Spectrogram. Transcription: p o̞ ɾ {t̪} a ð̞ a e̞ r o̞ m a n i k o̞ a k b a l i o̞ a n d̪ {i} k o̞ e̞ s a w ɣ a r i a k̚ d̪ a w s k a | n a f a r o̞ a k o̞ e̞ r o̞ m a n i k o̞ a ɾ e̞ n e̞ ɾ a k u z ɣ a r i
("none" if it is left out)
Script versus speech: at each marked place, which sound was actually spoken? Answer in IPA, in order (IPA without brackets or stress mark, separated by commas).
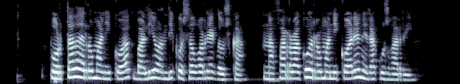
t̪, i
